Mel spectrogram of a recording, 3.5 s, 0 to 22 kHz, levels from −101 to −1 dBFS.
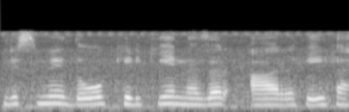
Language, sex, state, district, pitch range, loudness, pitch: Hindi, male, Punjab, Fazilka, 190-215 Hz, -15 LUFS, 200 Hz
